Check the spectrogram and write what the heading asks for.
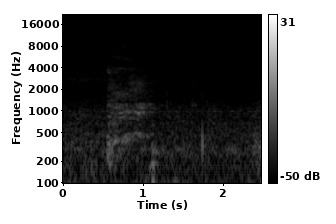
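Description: Near silence with one faint, short cough about half a second in.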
